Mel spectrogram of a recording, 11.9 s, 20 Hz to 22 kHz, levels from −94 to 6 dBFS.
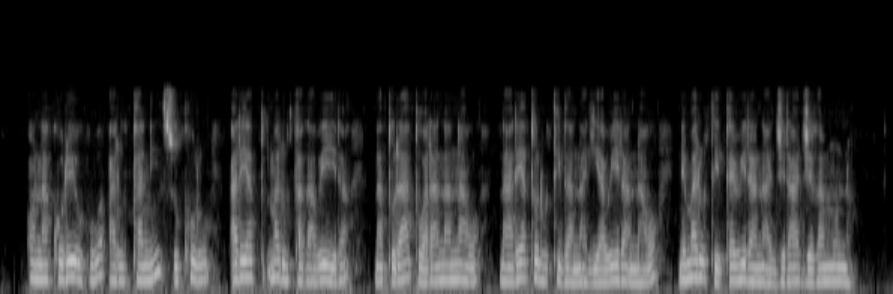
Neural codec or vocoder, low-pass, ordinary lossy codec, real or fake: codec, 16 kHz, 4.8 kbps, FACodec; 7.2 kHz; none; fake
